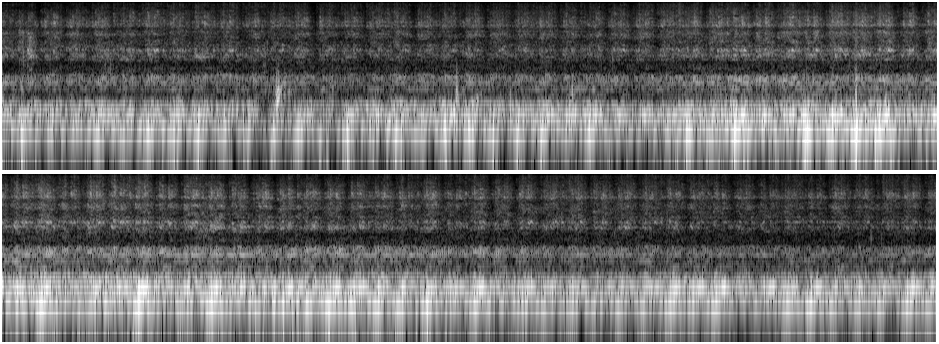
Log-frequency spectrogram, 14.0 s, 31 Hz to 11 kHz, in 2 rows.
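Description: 1974 Pontiac Trans Am's V8 idling steadily through its exhaust just after starting, a little louder for a few seconds around the middle.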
